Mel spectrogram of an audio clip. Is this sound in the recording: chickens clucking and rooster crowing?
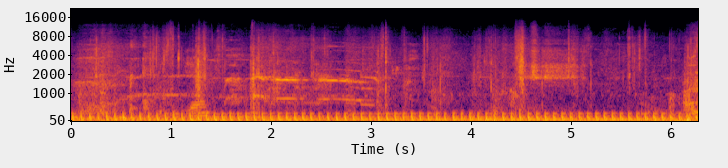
yes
